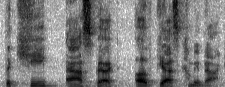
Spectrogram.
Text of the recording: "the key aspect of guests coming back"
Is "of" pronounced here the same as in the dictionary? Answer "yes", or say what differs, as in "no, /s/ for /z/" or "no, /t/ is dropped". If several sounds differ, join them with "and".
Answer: yes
